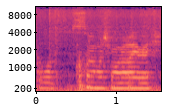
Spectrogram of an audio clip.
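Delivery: a quiet attempt at an Irish accent; hint of an Irish mum; impressão irlandesa leve; mock Irish impression. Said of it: "my impressions of her are always like".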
